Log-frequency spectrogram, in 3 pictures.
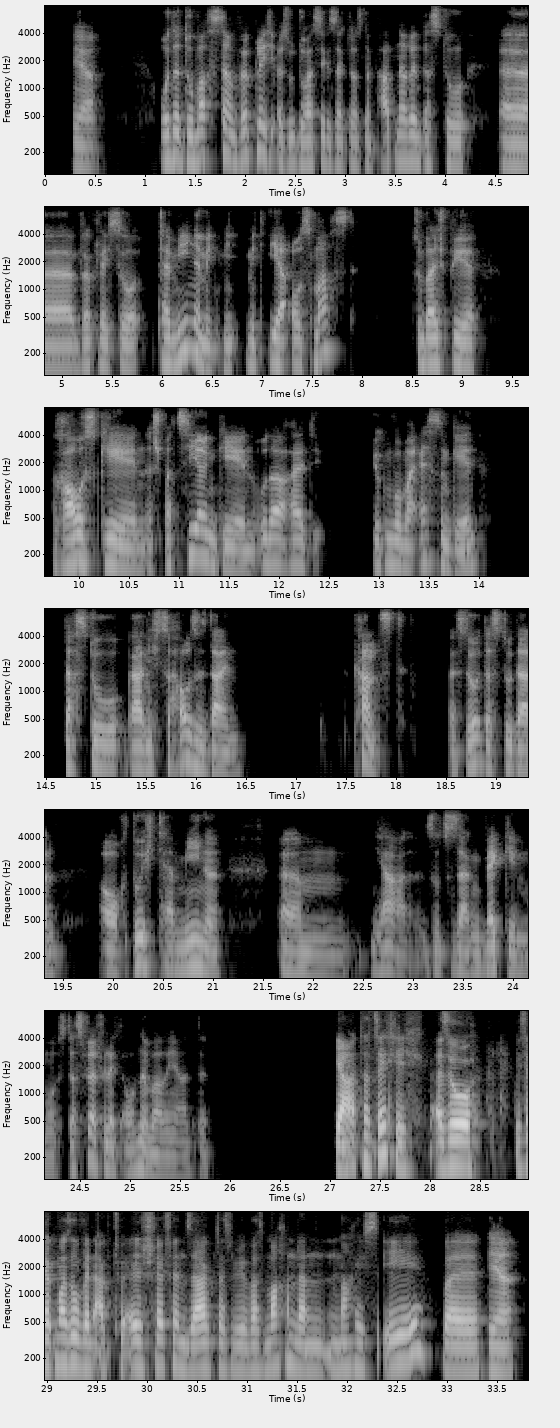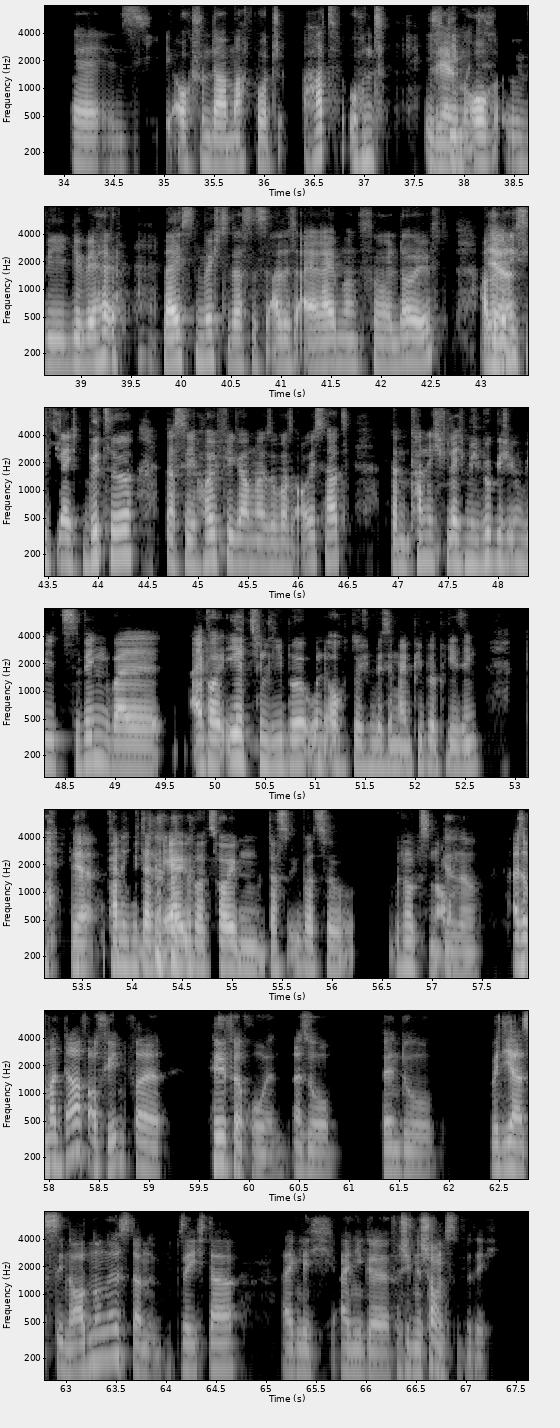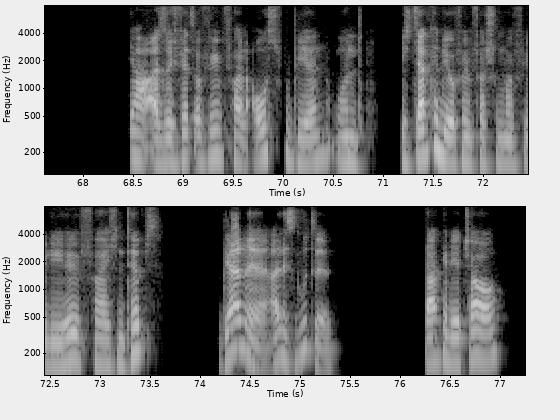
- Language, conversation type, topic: German, advice, Wie kann ich im Homeoffice eine klare Tagesstruktur schaffen, damit Arbeit und Privatleben nicht verschwimmen?
- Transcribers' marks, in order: laughing while speaking: "und"; laughing while speaking: "gewährleisten"; in English: "People-Pleasing"; chuckle; laugh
